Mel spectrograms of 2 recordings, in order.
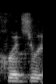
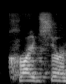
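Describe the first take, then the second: First: The first vowel sounds like 'it'. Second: The first vowel sounds like 'eye'. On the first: The speaker calls it wrong. "not Kritzer" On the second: The speaker calls it right. "So it is Kreitzer"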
